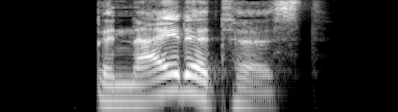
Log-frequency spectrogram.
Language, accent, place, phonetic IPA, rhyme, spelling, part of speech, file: German, Germany, Berlin, [bəˈnaɪ̯dətəst], -aɪ̯dətəst, beneidetest, verb, De-beneidetest.ogg
- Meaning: inflection of beneiden: 1. second-person singular preterite 2. second-person singular subjunctive II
